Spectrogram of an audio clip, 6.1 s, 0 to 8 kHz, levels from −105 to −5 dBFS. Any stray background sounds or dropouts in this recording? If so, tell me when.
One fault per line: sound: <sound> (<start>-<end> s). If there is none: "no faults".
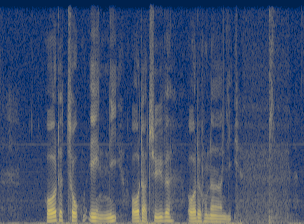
sound: thud (5.4-5.6 s)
